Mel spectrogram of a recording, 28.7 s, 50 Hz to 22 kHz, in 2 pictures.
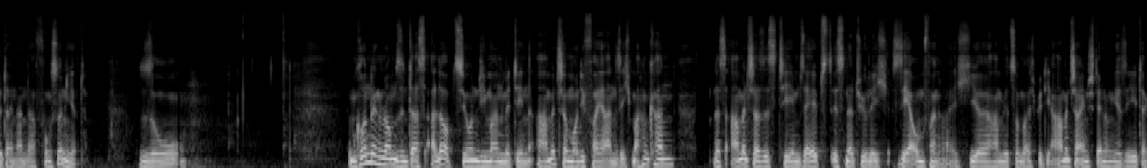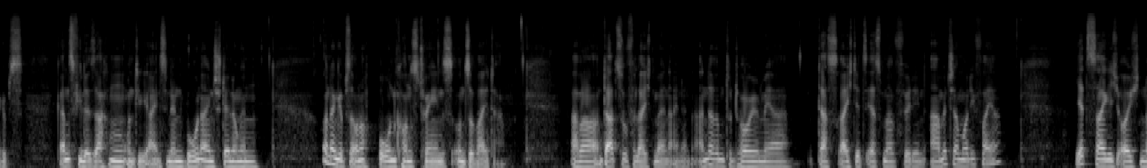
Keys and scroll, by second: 2.8 a, 3.6 alt+r.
